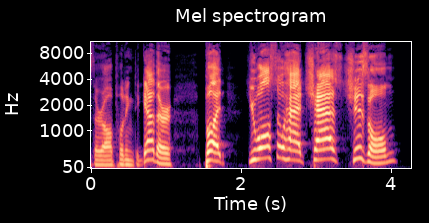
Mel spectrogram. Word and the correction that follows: Jazz Chisholm: Jazz Chisholm.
